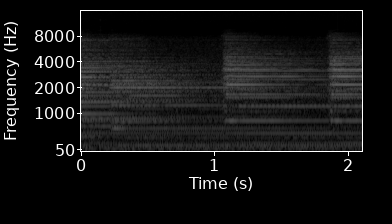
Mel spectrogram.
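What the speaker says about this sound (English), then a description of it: "The largest and most often rung bell is Saint Thomas." A large church bell named Saint Thomas rings at a Kansas City church, its rich sustained tone humming with overtones as a fresh strike lands about every second, clear and alone.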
